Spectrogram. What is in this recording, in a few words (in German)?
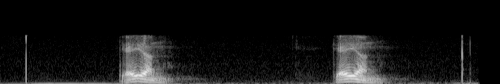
"geijern", dialekt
